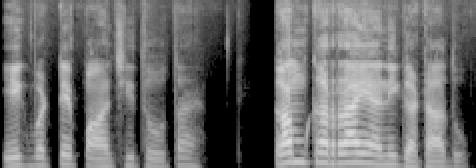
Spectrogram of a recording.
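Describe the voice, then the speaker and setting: A man teaches maths in an online class, talking in a high, smooth and clear voice. He walks through each step and scolds students who get stuck. The sound is dry and close, with no echo. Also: animated, fairly quick, muffled recording. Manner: scolding, explains step by step, says bhai often.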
